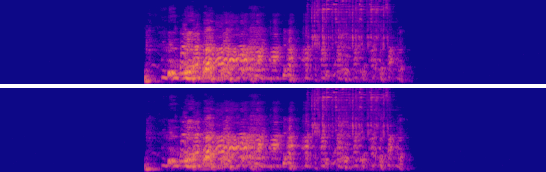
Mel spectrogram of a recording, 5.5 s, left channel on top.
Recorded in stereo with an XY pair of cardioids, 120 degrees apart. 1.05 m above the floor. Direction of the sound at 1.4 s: 50° left.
